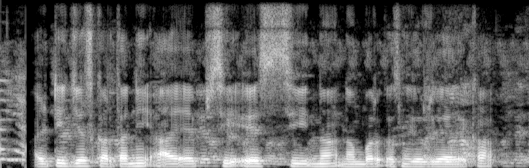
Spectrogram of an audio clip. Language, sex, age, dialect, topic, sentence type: Marathi, male, 18-24, Varhadi, banking, question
